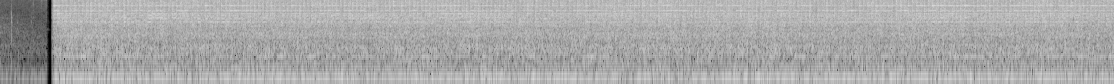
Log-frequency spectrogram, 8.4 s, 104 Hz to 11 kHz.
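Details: Ford 800 tractor idling with the valve cover back on: loud steady idle with a fast light ticking, quiet at the front and loudest toward the back of the valve cover.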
